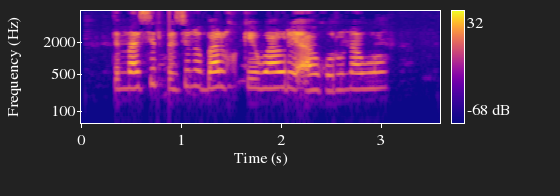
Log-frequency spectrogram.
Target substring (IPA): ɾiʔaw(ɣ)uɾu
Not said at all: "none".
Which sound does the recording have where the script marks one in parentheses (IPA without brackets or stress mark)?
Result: ɣ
